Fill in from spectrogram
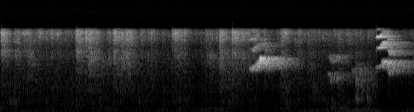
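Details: Playful young cockatiels, just over four months old, kept as a pet flock: soft rustling and wing flutter give way to a few sharp, harmonic screeching chirps, the last ones louder and stacked close together.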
